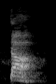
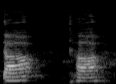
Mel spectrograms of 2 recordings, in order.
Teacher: आपकी जीभ ऊपरी छत के अगले भाग से टच हो रही है। टा ठा, आप बोल के देखिएगा, आपको एहसास हो जाएगा। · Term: मूर्धन्य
